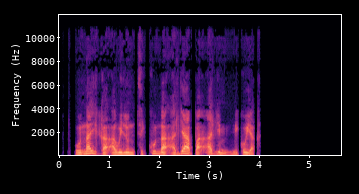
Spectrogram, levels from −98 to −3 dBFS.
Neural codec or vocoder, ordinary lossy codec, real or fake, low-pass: vocoder, 48 kHz, 128 mel bands, Vocos; MP3, 96 kbps; fake; 10.8 kHz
